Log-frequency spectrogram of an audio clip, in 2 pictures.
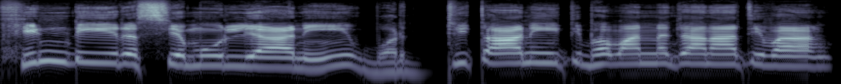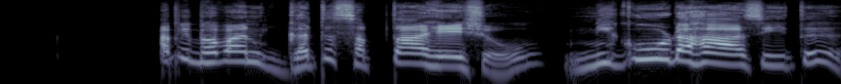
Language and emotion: Sanskrit, disgusted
